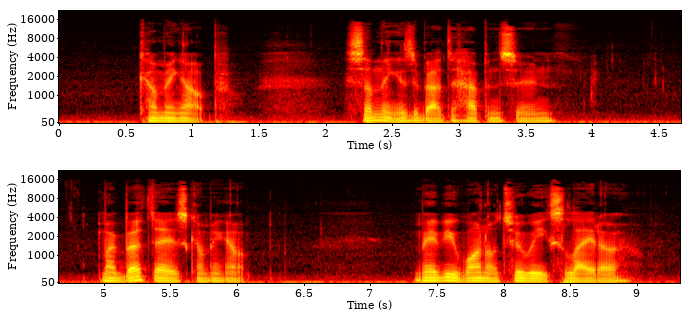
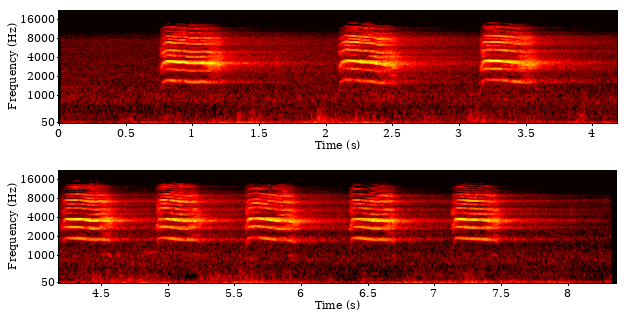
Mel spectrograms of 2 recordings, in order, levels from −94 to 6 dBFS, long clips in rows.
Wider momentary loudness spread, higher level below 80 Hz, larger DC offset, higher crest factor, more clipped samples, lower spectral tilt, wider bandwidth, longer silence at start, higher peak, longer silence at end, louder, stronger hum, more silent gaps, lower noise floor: about the same, 14 LU vs 16 LU; first, -40 dBFS vs -62 dBFS; neither; about the same, 22 dB vs 18 dB; neither; first, -4.5 dB/octave vs 5.5 dB/octave; about the same, 15 kHz vs 14 kHz; second, 0.05 s vs 0.75 s; about the same, -4 dBFS vs -6 dBFS; second, 0.35 s vs 0.75 s; second, -23 LUFS vs -19 LUFS; neither; neither; second, -48 dBFS vs -61 dBFS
